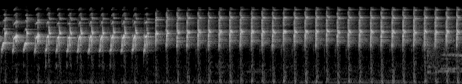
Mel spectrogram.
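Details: A fighter lovebird delivers a sustained ngekek, a piercing, evenly paced rattle of high notes, about three per second, steady from start to end.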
